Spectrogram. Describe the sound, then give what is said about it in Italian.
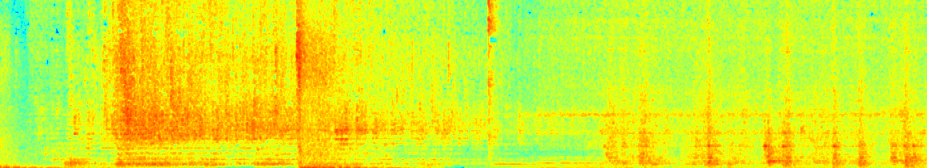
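A toilet flushing in a neighbouring apartment: a loud surge of rushing, gurgling water that carries on for several seconds, then settles into hissing and trickling refill. No talk. “lo sciacquone. Quante volte tirano questi sciacquoni?”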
